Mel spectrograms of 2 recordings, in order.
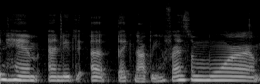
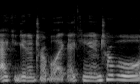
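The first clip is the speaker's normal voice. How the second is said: ordinary talk, nothing marked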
